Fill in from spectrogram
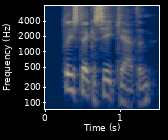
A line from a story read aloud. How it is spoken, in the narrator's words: Agent Moore said, her tone polite and businesslike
